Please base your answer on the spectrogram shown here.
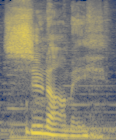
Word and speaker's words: Tsunami: Tsunami. The T is silent.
